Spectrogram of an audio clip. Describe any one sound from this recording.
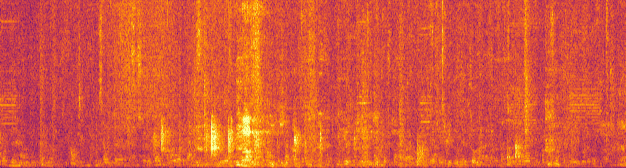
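Billiard balls click sharply against each other.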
